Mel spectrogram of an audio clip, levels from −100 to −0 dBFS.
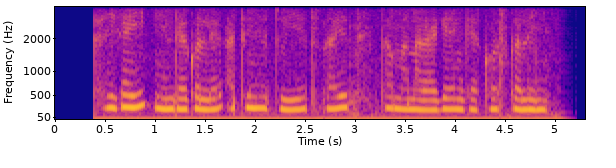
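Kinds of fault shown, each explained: Sound dropped by the voice detector: likely the sender's detector judged the sound as background after "inde kole atinye tuiyet", swapping about 20 ms for comfort noise; spectrogram shows a brief flat noise patch.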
